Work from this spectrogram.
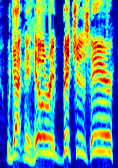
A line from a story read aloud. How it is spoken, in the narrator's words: stand up in the plane and holler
